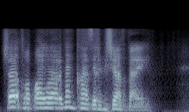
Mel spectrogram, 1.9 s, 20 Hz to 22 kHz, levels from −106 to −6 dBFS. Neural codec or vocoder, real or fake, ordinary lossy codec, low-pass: codec, 16 kHz, 0.5 kbps, FreqCodec, smaller model; fake; none; none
